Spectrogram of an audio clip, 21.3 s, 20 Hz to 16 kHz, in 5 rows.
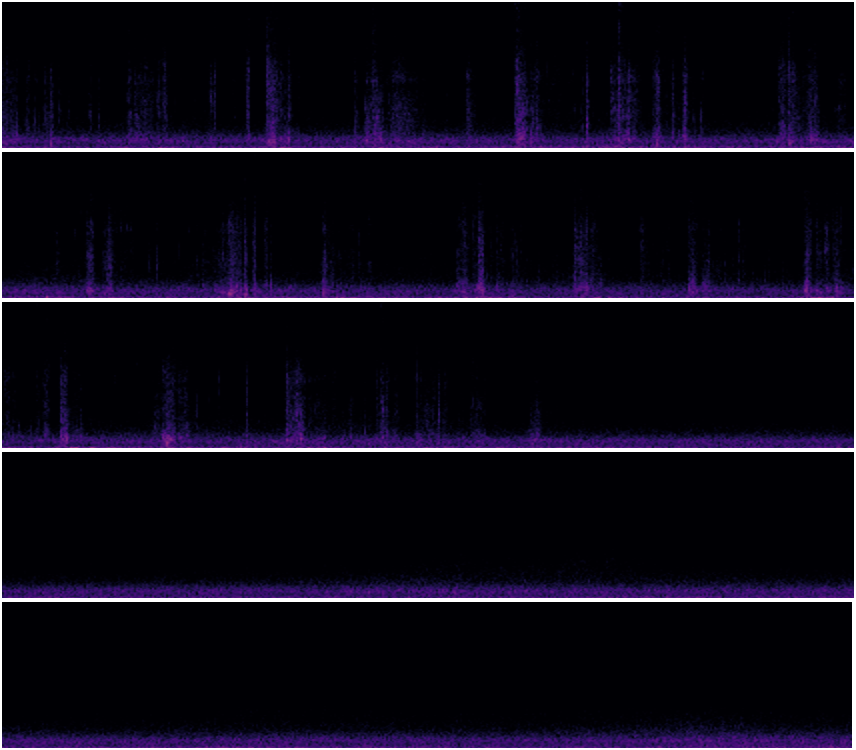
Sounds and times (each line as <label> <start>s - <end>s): water 0.0s - 13.4s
